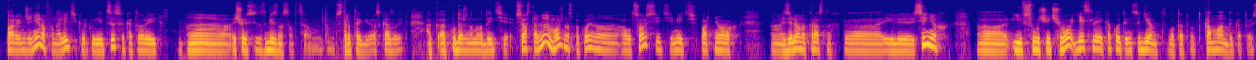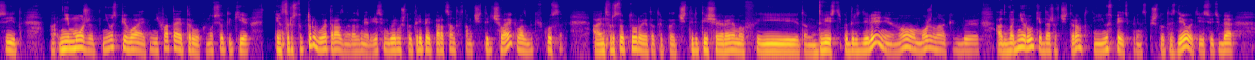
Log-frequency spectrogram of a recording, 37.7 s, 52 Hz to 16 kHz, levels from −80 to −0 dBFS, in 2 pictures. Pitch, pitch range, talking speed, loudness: 135 Hz, 130-145 Hz, 165 wpm, -19 LUFS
